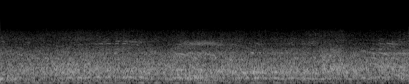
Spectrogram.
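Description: A car engine revs in the distance.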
